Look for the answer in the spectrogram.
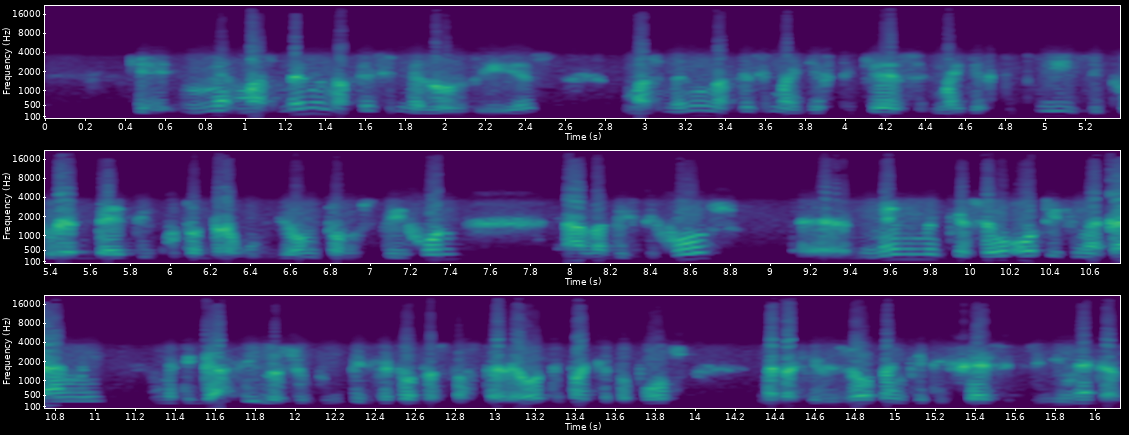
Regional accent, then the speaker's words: Trikala, Thessaly, Greece; μεγάλωσα στα Τρίκαλα. Γαλουχήθηκε μέσα στην πόλη που το ρεμπέτικο αναβλύζει από παντού, υπάρχει παντού γύρω.

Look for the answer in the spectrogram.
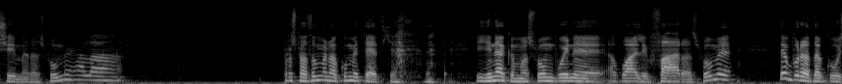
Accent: Argithea, Thessaly, Greece; Εγώ, ας πούμε, είμαι από Αργυθέα.

